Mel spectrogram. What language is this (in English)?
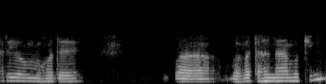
Sanskrit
